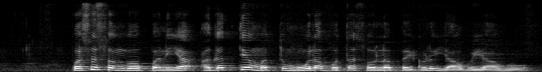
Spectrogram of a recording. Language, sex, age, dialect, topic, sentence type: Kannada, male, 51-55, Mysore Kannada, agriculture, question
